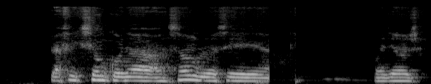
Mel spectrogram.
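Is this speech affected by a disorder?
Yes: Down syndrome; congenital.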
